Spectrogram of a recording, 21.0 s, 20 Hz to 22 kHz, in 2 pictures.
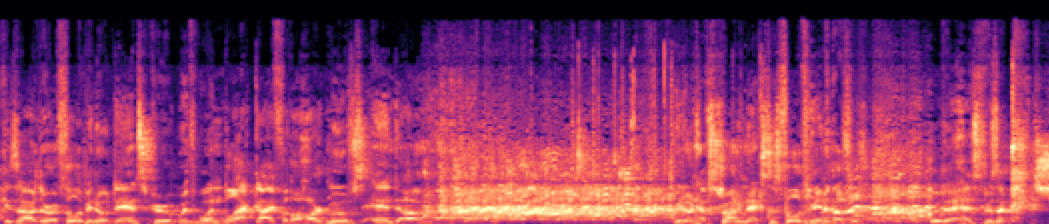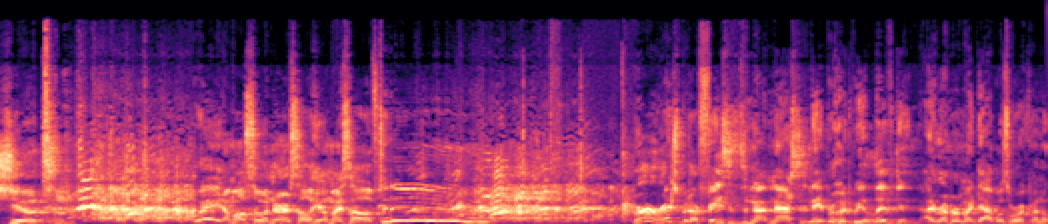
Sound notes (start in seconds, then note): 3.5 audience laughing; 9.9 cracking sound; 11.6 audience laughing; 14.9 audience laughing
